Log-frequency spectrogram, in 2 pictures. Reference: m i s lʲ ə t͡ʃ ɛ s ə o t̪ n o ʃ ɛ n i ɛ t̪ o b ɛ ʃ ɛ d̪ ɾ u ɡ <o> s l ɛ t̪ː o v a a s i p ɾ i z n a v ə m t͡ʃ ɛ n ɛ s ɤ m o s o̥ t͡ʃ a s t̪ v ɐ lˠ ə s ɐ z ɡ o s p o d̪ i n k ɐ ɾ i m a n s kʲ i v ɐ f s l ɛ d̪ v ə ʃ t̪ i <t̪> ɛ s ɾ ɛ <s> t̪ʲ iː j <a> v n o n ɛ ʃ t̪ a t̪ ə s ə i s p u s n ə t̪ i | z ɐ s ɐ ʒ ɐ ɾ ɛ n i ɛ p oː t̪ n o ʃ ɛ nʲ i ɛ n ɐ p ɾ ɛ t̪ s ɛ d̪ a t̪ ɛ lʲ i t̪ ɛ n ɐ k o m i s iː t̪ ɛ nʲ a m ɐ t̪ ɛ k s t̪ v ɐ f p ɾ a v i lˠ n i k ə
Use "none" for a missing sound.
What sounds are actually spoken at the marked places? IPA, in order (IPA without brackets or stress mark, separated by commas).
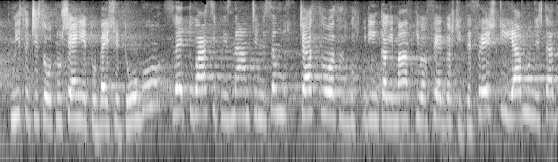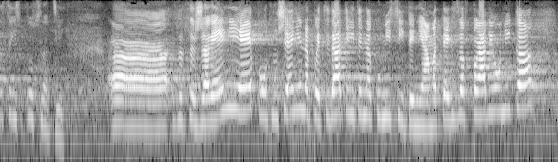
o, t̪, ʃ, a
